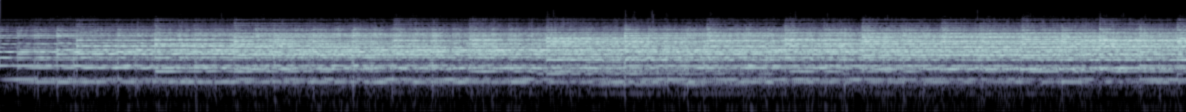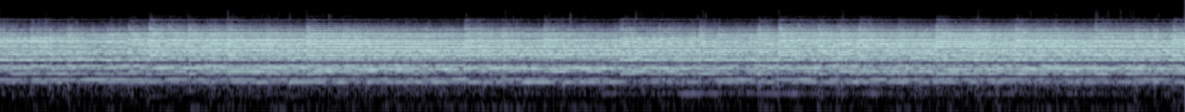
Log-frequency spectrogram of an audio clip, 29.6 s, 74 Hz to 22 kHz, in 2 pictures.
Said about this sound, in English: I think, just two of the guitars playing off one another in the verse 2 section. So kind of hear how the interplay works.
